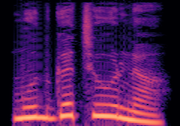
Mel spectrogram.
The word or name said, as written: ಮುದ್ಗಚೂರ್ಣ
